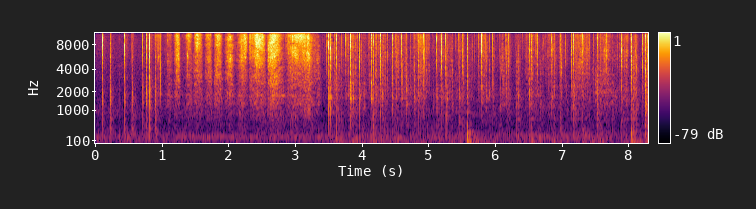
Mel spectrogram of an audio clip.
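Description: Long red nails scratch and tap across a flat, solid wooden cabinet door panel printed with a bird motif. The result is a quiet run of dry, brittle clicks and sharp taps over a soft rasping scrape, with no ring after each hit.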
